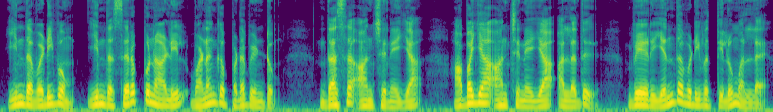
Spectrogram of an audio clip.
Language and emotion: Tamil, neutral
